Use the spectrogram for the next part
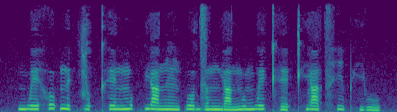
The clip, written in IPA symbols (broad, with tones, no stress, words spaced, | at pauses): mwe˨˩ho˦ʔ n̪e˨k̚t͡ɕo˨ʔ kʰe˧n mo˦k̚pja˥˧ n̪ĩ˨˩npo˦d͡zə˧mŋja˨˩ n̪u˧mwe˥˧ kʰe˨ʔkʰja˥˧ t͡sʰi˥˧pʰju˨˩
